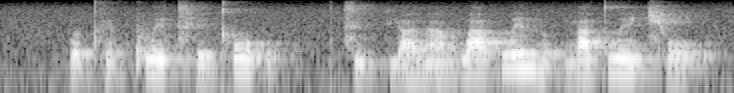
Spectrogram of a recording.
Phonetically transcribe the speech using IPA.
p ə˨˩ t̪ʰ ẽ˨ p̚ kʰ w e˧ t͡sʰ e˨˩ kʰ o˦ ʔ | t͡s i˨ ʔ k j a˨˩ l ã˧ m w a˧ p w e˦ n̪ ə˨ p̚ ŋ a˦ t̪ w e˦ t͡ɕʰ o˨ ʔ

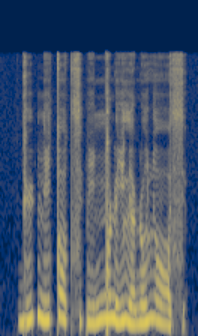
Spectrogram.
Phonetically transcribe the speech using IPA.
ɡ yː ʔ n i t ɔː t sʲ ʊ p i ŋ͡ǃ ʊ ɳ i lʲ ɐ ɳ o ʎ ɔː sʲ

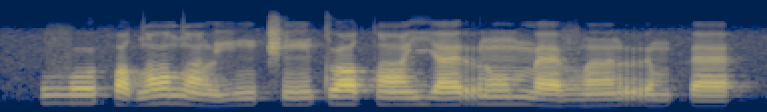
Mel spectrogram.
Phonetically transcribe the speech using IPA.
v o˥ θ ə˩˧ dˤ ĩ˥ dˤ ɛ̃˩ l i˧ ŋ t͡ʃ ĩ˧˥ t o˥ tˤ ĩ˧˥ j æ˧˥ r õ˥ m æ˧ v ɐ̃˧˥ r ə˧ m θ æ˧

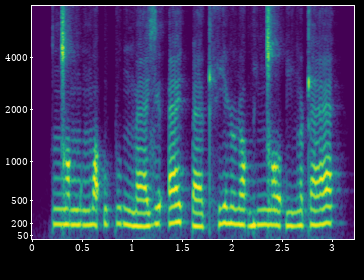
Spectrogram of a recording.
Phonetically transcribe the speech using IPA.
ŋ͡ǀ ɒ ŋ͡m ɔ ŋ͡m ɒ ʔ u p u ŋ͡m æ zʲ ɒ ʔ æ e̯ k͡p æ ʈ h i ɳ u ɳ ɒ ɡ͡b i ŋ͡ǀ ɔ o̯ ʔ i ŋ ɒ ʈ æ

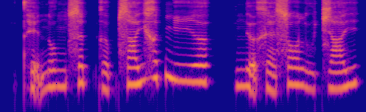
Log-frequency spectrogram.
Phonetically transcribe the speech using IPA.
t̪ʰ ḛ˧˨ n o˧ ŋ s ə˦˥ t̚ k ə˨˩ p̚ s a˨˦ j ɣ ə˦˥ t̚ ɲ i˧ ə̯ | n ɨ̰˧˨ ə̯ x ɛ˧˩ s ɔ˧ l ṳ˨˩ t͡ɕ a˨˦ j

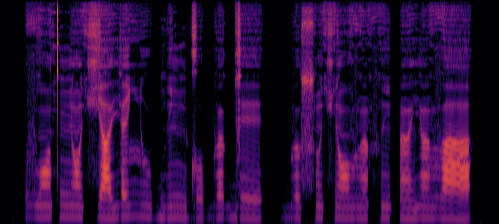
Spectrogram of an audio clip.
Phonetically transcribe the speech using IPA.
v ɔ̃ t ɲ ɔ̃ ç a j ɛ ʎ u b ĩ ɲ ɡ o b œ ɡ e | b œ sʷ ĩ ç ɔ̃ v œ̃ f ĩ ʔ œ̃ j œ̃ v a

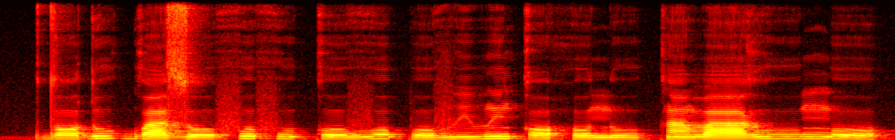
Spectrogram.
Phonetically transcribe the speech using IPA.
d ɔ˨ ɗ u˦ ɡʷ a˨ z o˨ f ʊ˦ f u˨ k o˨ v o˦ p o˨ v i˦ β ĩ˦ k ɔ˨ h o˨ n uː˨ k ã˦ β aː˦ ɣ uː˦ ŋ o˦˨

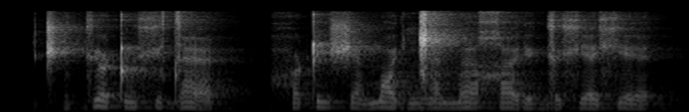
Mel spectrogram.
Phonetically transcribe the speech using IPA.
t͡ʃʼ ə̤ kʲ ɔ ʈ u xʲ ə d æ | h ɔ ʈ i ʃ æ m ɒ ɾʲ ə̤ ŋ͡ǁ æ m ɜ χ ɜ ɾʲ ɜ ɡʲ ɒ xʲ æ xʲ ɛ

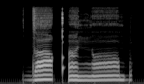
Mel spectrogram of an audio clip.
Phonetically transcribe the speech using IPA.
d a qʼ ɛ̃ ŋ ɑ̃ b

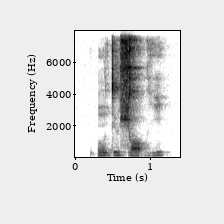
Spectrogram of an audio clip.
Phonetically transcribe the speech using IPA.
ʔ ũ t ʉ ɕ ɔ bʱ i

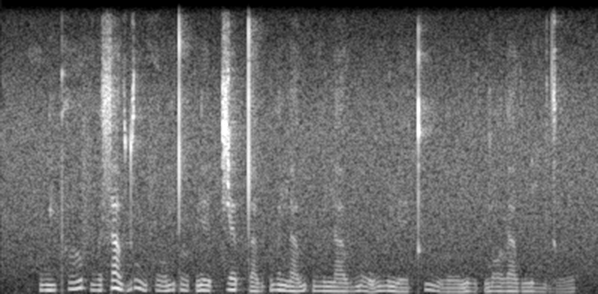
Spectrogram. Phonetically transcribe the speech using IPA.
h uː˩ j pʰ ɤː˧˥ f u˩ ə̯ s a˥˨ w d uː˥˨ f oː˩˧ m t̪ ɤː˧˩ k̚ n eː˧˩ p̚ t͡ɕ ɛː˧ p̚ t̪ a˩ w ʔ u˧ ə̯ n a˩˧ w ʔ ɯː˩ n a˩ w m o˧˩ ʋ ɯː˧ n eː˩ kʰ uː˥˨ l oː˩ n ɯː˧˩ t̚ m ɔː˧ l a˧ w n iː˧˩ d ɤː˩˧

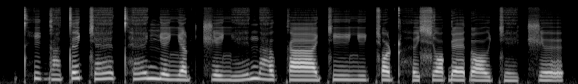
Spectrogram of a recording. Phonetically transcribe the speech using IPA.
t̪ʰ i ɡ a̤ t ɘ c ɛ̤ t̪ʰ ɛ̤ ɲ ɛ ʎ a ʈ t͡ʃ e ʎ e̤ n̪ a̤ ʊ̯ k aː c i ʎ i c ɔ ʈ h ɘ ɕ ɔ ɠ ɛ ɗ ɔ ʊ̯ c e̤ t͡ʃ ɘ

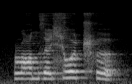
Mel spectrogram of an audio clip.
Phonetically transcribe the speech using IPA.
ɭ ɑ n z ɛ ɕ ɔ ə̯ ʈ͡ʂʰ ə

